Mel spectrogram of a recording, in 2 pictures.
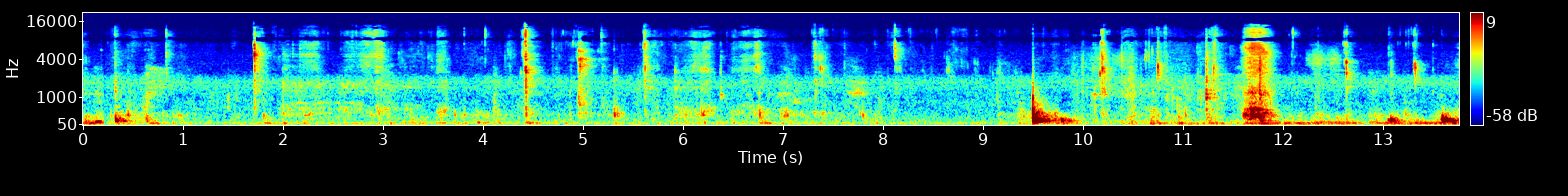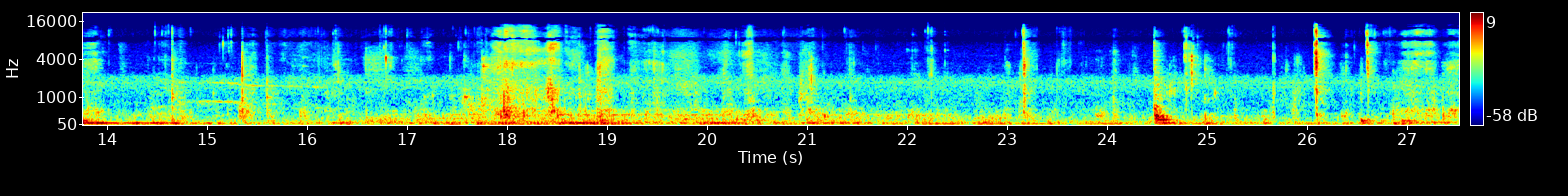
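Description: Close-up chewing and mouth sounds of a person eating rice with fermented bamboo shoot (soibum): many short wet smacks and clicks, with a few louder bites in the middle and a short noisier stretch a little later.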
